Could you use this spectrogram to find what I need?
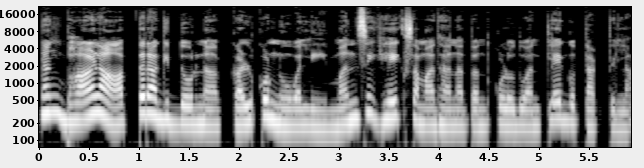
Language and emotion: Kannada, sad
